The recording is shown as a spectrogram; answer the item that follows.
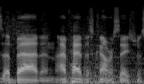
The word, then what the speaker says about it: Abaddon: The correct pronunciation is Abaddon.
